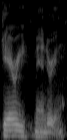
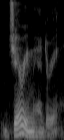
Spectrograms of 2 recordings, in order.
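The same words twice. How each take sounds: First: The word begins with a hard G sound. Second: The word begins with a soft J sound. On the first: The speaker calls it right. "the correct pronunciation is actually gerrymandering" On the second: The speaker calls it wrong. "I had been mispronouncing a word for years. I'd been saying gerrymandering"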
